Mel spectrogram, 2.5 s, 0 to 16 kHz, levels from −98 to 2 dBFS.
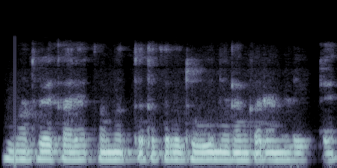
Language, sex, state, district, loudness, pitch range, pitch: Kannada, male, Karnataka, Shimoga, -22 LUFS, 120-125 Hz, 125 Hz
